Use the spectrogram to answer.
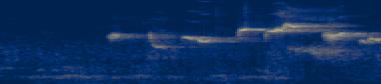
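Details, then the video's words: Red-whiskered bulbul singing: a short, rich phrase of liquid whistled notes that climb and wobble, ending on a higher bubbling flourish, about one and a half seconds long. "Red Whiskered Bulbul - song/call"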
